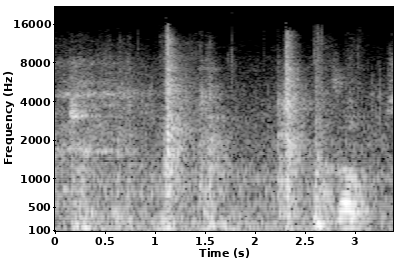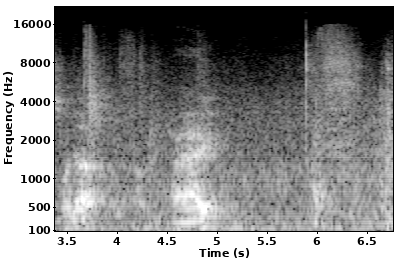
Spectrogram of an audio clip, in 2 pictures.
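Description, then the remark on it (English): A door opens and shuts with a few sharp clunks and rattles, spread over several seconds, as a guest arrives at a studio, while voices murmur in the background. “Is that the fucking door? Oh, I think it's the door.”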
